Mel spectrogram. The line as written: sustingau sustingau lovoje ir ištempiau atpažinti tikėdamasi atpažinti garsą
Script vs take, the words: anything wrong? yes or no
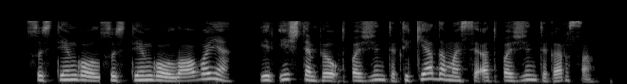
no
